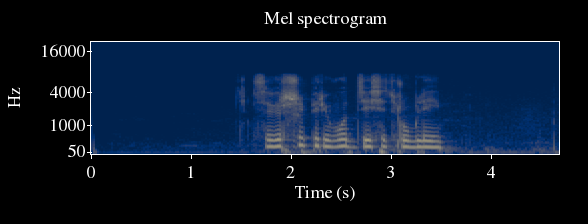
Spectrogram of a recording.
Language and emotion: Russian, neutral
